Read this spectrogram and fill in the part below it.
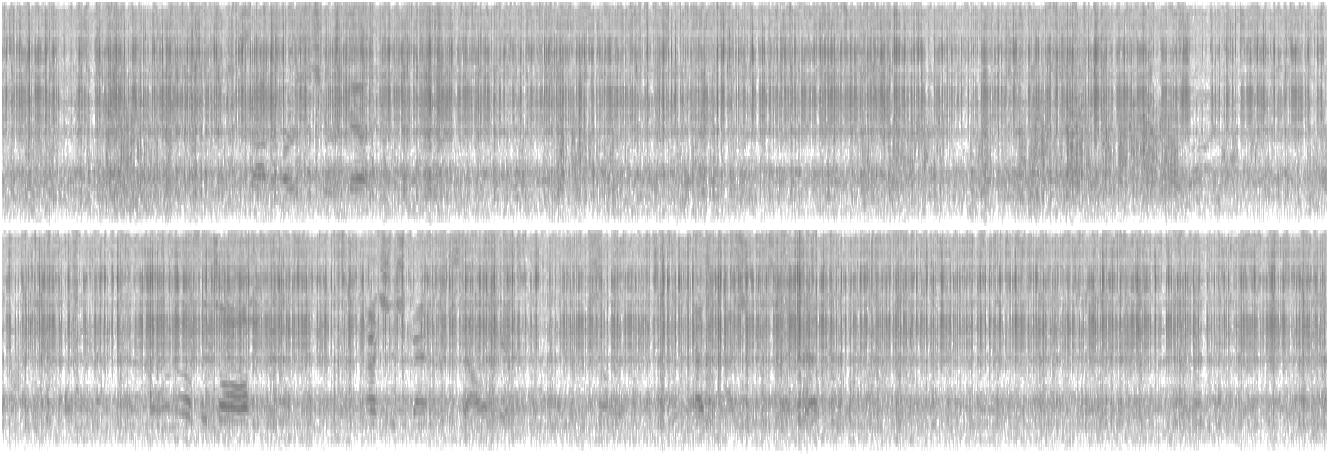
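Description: Wind rushes steadily past a bicycle rider.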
